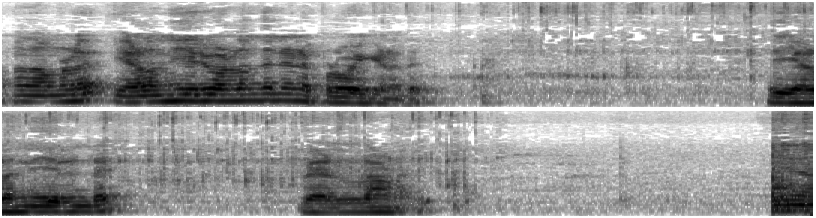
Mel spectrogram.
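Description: A man speaking in three short bursts, with a faint trickle and splash between them as clear liquid is poured from a steel pot into a steel mixer-grinder jar.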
